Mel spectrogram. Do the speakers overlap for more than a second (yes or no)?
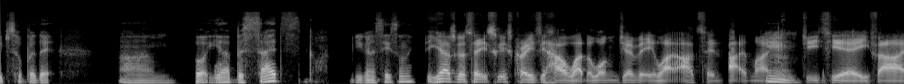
no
